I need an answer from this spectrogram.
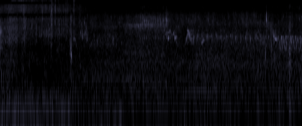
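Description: Near silence: faint outdoor ambience with a few faint bird calls, including a short rapid trill near the end.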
